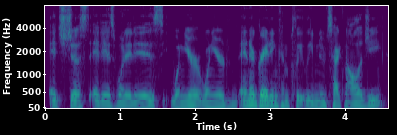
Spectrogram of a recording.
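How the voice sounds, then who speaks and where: A man hosting a casual livestream chats and reads viewer stories, rambling, apologizing, and restarting often. A stuffy nose makes him a little nasal; his lowish voice is steady and a little fast.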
